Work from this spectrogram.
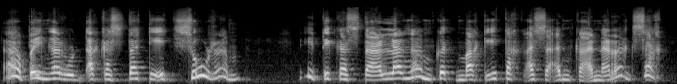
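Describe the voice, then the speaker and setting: Blunt mother, female actor, husky and fairly high, scolding, radio drama. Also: lively intonation, a little slow, a bit bright, heavily acted. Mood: concerned. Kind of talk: Ilocano radio drama acting.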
